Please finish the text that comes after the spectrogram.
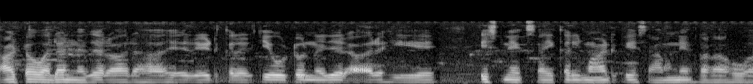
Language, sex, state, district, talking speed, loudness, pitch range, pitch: Hindi, male, Madhya Pradesh, Dhar, 185 wpm, -18 LUFS, 105-110 Hz, 105 Hz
